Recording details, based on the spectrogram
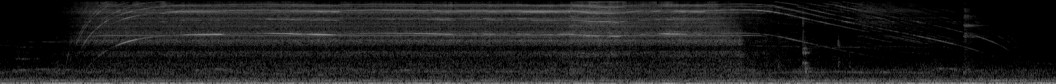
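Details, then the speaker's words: High-speed dental handpiece whine winding up, cutting and spinning down, shaping the facial margin of an MOD class II preparation on tooth 29 in an Acadental typodont; simulated teaching demo. "Go to the facial margin, cut straight in. So it starts out, it's going to be a little bit obtuse. So we'll adjust it a little bit at a time."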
